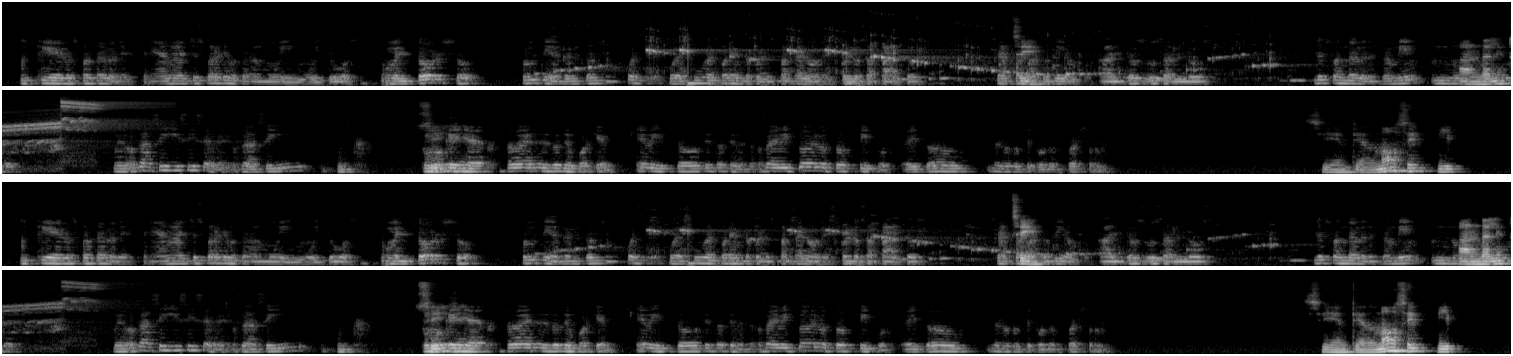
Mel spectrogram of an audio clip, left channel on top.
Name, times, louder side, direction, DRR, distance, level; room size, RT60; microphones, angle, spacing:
voice 1, 0.2-3.5 3.8-4.7 5.2-9.2 9.9-12.1 13.1-15.2 16.2-18.1 18.4-18.7 19.3-19.9 20.1-26.1, right 1 dB, 10° right, 0.6 m, -31 dB
sound 1, 5.2-6.1 6.4-13.0 15.1-16.6, left 6 dB, 60° left, 0.5 m, -36 dB
voice 2, 14.6-15.0 19.3-19.8 28.1-29.6, right 6 dB, 60° right, 0.3 m, -22 dB
2.9 x 2.6 x 2.6 m
head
